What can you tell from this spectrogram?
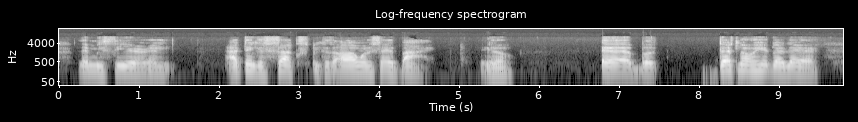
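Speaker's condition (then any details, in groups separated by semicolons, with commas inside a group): Cerebral palsy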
